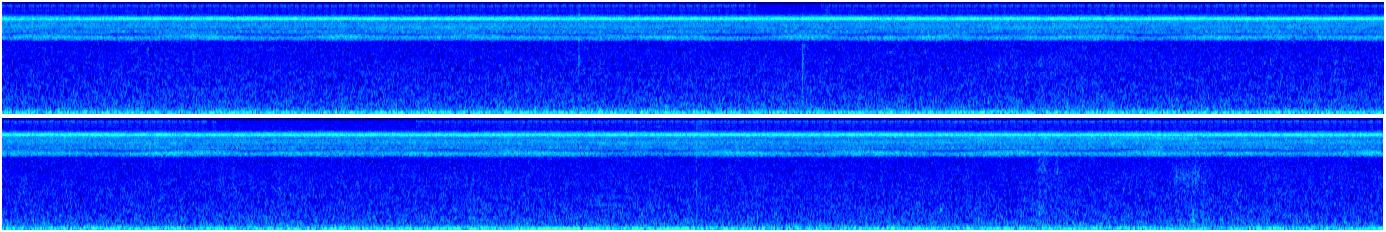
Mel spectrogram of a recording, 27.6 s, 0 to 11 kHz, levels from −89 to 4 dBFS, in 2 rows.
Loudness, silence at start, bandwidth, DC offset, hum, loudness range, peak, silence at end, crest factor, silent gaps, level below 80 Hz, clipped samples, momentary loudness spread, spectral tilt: -43 LUFS; 0 s; 10.5 kHz; under 0.1%; none; 1 LU; -32 dBFS; 0 s; 14 dB; none; -58 dBFS; under 0.1%; 1 LU; 0 dB/octave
